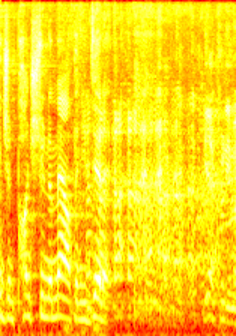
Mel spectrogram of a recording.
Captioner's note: laughter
